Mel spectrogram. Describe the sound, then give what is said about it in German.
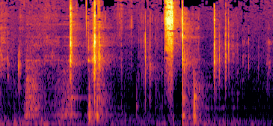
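A beer bottle being opened close up, with a microphone held to the bottle: a quick run of sharp clicks and glassy, metallic clinks, with one brighter hissing snap in the middle, then a few small taps trailing off. “ich mache mein Mikro an eine Flasche wegen Atmo.”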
